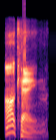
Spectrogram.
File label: "arcane", British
